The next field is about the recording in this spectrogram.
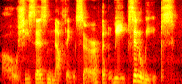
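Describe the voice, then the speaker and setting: A woeful, fretful nursemaid played by a man in a dramatic Shakespeare reading. The lament is slow and melodramatic, with a bright, forceful tone. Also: medium pitch, very animated, pitched below the performer's own voice, heavily acted. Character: woeful, fretful female nurse bearing bad news.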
